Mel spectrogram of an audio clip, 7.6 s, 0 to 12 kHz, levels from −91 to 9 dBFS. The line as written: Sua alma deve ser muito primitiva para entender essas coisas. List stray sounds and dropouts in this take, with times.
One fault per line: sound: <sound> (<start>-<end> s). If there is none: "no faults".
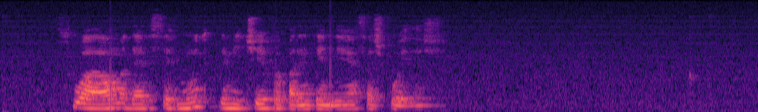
no faults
